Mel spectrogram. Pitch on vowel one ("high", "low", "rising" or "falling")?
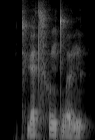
rising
